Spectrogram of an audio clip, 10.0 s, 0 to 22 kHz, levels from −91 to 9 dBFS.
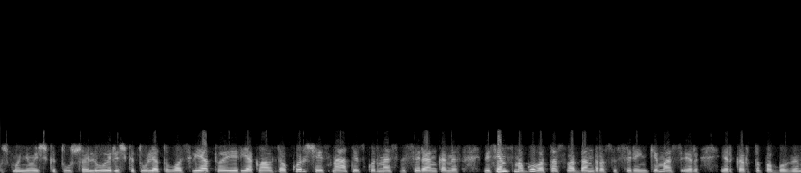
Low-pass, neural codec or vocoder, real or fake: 5.4 kHz; none; real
